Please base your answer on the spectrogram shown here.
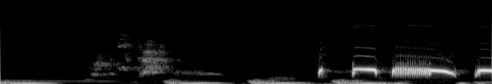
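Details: Spotted dove used as a decoy, calling to lure wild doves. Low dull thumps come first, then loud, hollow coos begin: short notes followed by a long, drawn-out coo that falls at the end.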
